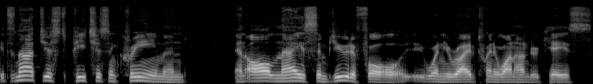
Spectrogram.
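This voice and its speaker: A man of medium pitch with a Swedish accent talks at a moderate pace, the sound dry and close with no echo on a very clean recording with a silent background. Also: ordinary pitch variation. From Sweden. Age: 40s. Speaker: bicycle designer. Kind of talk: casual interview. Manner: halting, repeats words.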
